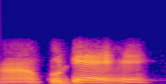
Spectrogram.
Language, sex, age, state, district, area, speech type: Marathi, male, 18-30, Maharashtra, Wardha, rural, conversation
